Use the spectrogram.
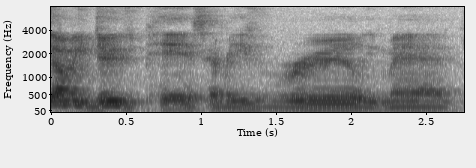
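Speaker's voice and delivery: ordinary talk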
